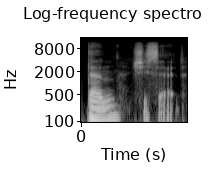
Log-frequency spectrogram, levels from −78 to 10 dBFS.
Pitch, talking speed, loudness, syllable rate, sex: 115 Hz, 170 wpm, -19 LUFS, 3.5 syllables/s, male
